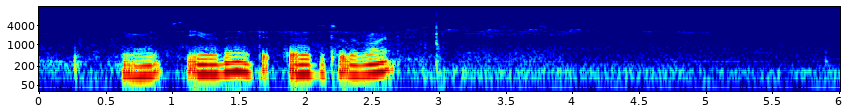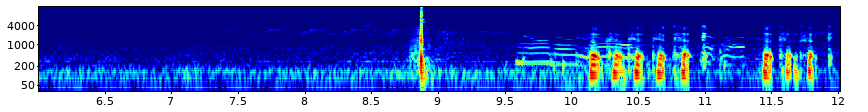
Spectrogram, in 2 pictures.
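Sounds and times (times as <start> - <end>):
golf club striking ball: 8.8 - 9.3.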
